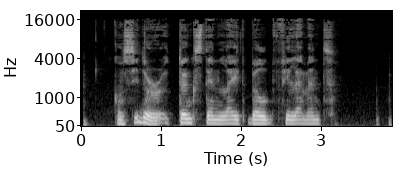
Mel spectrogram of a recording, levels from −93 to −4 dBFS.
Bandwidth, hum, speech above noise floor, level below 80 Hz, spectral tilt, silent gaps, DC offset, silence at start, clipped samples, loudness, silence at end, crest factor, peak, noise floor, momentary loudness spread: 17 kHz; none; 32 dB; -58 dBFS; -5.5 dB/octave; none; under 0.1%; 0.05 s; under 0.1%; -26 LUFS; 0 s; 16 dB; -10 dBFS; -57 dBFS; 9 LU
